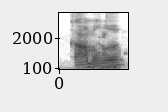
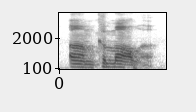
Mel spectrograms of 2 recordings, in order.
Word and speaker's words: Kamala: I think it's Kamala.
